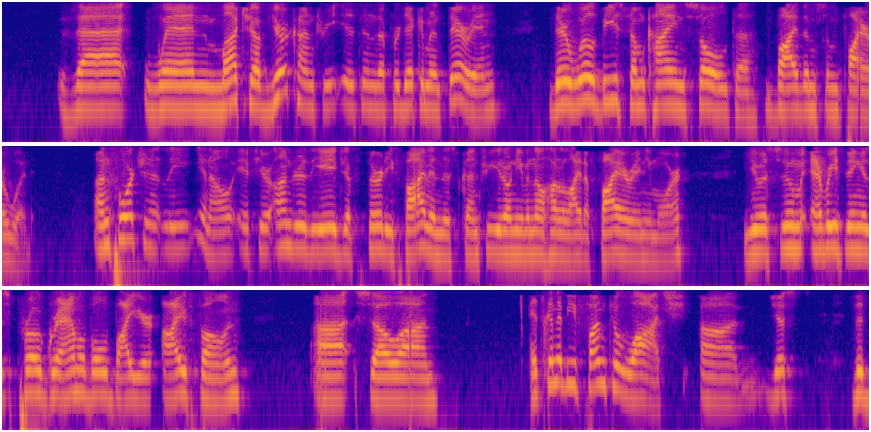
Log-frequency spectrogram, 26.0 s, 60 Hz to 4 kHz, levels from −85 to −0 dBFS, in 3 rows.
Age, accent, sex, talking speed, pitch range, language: 50-69, American, male, 155 wpm, 155-180 Hz, English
